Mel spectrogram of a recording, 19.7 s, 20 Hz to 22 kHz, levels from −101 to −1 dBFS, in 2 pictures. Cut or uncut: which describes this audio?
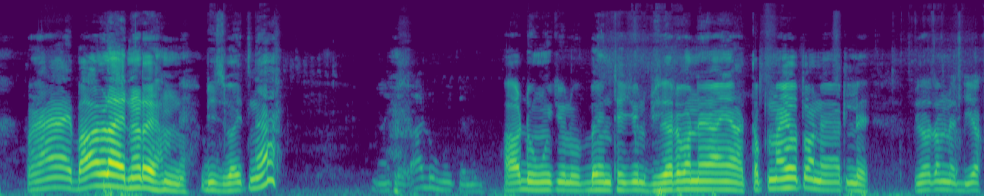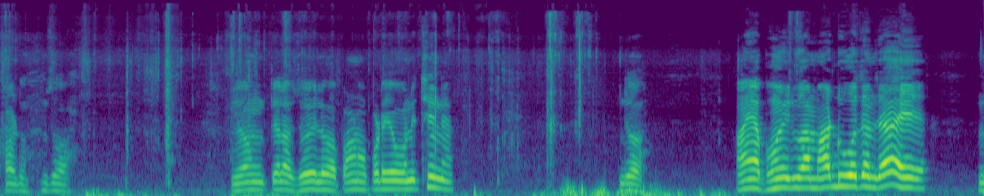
uncut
